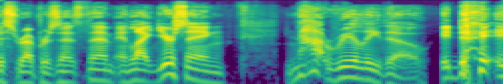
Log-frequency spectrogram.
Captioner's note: laughs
